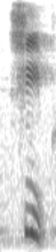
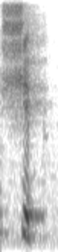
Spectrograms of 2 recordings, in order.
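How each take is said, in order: First: "sheep" with a long ee; long ee vowel. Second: "ship" with a short, lax i; short i vowel. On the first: Teacher showing a common learner error, "sheep" with long ee. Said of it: "a lot of people say sheep". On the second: Teacher giving the intended word, "ship" with short i. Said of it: "instead of saying ship". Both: Shown as a demonstration.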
